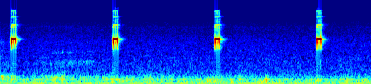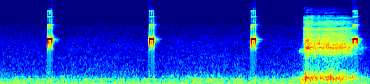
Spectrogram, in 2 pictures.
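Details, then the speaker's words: Steady high-pitched beeps about once a second, with a brief rustle, from a pulse oximeter put on by an adult who felt sudden stabbing head pains and reports low oxygen since weaning off a medication; pulse oximeter alarm. "popped on the meter popped on the oximeter oxygen meter and it started beeping and there it goes again"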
